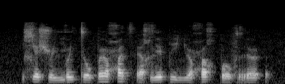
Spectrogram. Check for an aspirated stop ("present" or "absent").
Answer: absent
